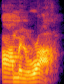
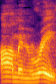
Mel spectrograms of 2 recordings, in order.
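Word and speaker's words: Amun-Ra: I'm really Mary's son, my the beloved son of Aman Rah or Aman Ray, which is the appropriate way to say his name.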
